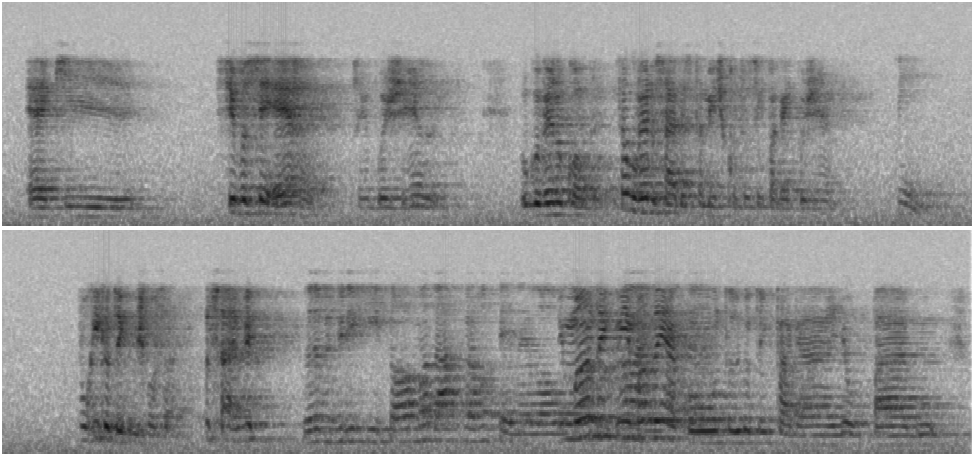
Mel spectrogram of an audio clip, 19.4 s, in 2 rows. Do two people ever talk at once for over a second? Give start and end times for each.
15.3-16.8

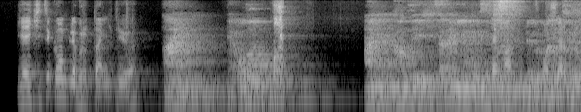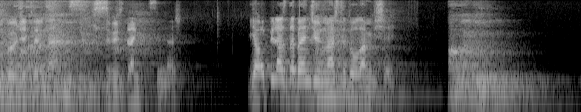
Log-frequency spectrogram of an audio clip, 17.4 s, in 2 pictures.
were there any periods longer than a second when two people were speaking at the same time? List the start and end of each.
7.4-9.6

